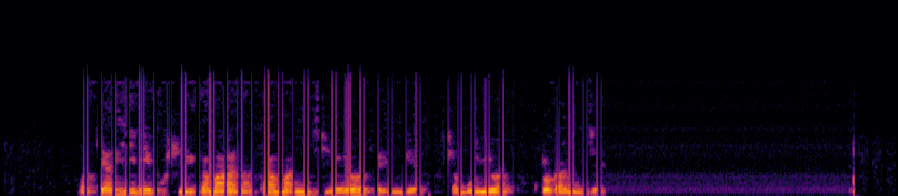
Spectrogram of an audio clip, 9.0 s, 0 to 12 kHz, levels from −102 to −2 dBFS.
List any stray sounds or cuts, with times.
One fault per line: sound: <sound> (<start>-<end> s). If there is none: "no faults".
no faults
